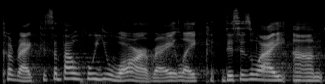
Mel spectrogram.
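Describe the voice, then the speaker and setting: At a moderate pace, a woman speaks in a Brazilian accent with ordinary pitch variation. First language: Portuguese. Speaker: interior designer. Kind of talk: casual interview chat.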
